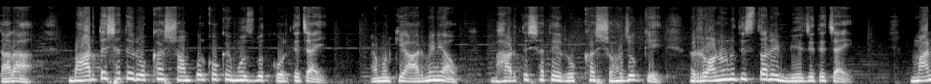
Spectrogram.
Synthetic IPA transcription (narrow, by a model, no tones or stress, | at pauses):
t̪aɾa | bʱaɾot̪eɾʃat̪ʰeɾokʰːaʃɔmpoɾkokemod͡ʑbut̪̚koɾt̪et͡ɕae | ɛmonkiaɾmeniao | bʱaɾot̪eɾʃat̪ʰeɾokʰːaʃɔɦod͡ʑoɡkeɾɔnonot̪̬ist̪ɔɾenied͡ʑet̪et͡ɕae | man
